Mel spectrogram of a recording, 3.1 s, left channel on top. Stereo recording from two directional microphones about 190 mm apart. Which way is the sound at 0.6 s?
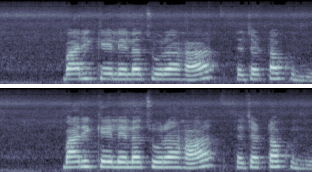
40° right (ahead or behind).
